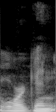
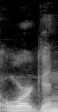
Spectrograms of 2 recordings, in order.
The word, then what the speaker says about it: Oregon: You look at Oregon and you think that's spelled like polygon hexagon Oregon and that's no. Unfortunately, it is Oregon like you're you have a gun.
